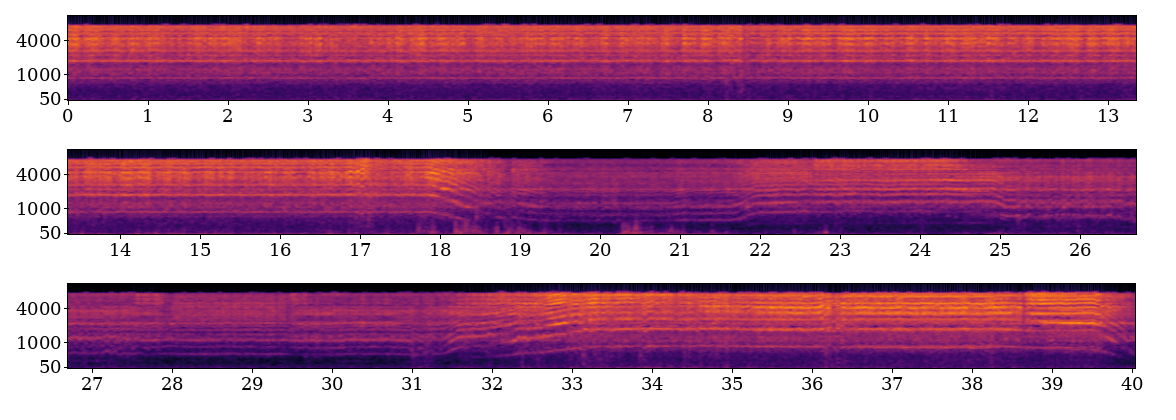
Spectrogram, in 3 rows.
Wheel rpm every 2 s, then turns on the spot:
240, 230, 230, 230, 230, 230, 230, 230, 230, 90, 80, 120, 90, 70, 70, 90, 200, 230, 220, 140.
none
